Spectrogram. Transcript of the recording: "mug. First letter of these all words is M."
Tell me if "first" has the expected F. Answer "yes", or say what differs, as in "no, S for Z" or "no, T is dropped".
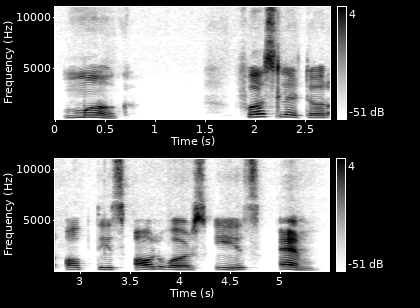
yes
